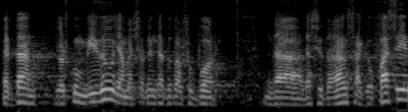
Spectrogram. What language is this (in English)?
Catalan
